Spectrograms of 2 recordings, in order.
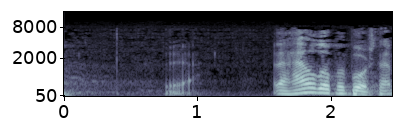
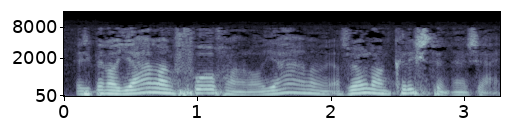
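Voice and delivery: normal talking voice

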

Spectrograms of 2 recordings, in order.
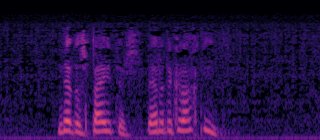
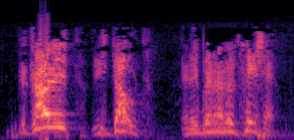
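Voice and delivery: loud, high, cross refusal; irritable Peter; 4 semitones higher, 14 dB louder than usual. Acted. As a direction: shout him off, fed up. Grumpy Peter snapping at John.

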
